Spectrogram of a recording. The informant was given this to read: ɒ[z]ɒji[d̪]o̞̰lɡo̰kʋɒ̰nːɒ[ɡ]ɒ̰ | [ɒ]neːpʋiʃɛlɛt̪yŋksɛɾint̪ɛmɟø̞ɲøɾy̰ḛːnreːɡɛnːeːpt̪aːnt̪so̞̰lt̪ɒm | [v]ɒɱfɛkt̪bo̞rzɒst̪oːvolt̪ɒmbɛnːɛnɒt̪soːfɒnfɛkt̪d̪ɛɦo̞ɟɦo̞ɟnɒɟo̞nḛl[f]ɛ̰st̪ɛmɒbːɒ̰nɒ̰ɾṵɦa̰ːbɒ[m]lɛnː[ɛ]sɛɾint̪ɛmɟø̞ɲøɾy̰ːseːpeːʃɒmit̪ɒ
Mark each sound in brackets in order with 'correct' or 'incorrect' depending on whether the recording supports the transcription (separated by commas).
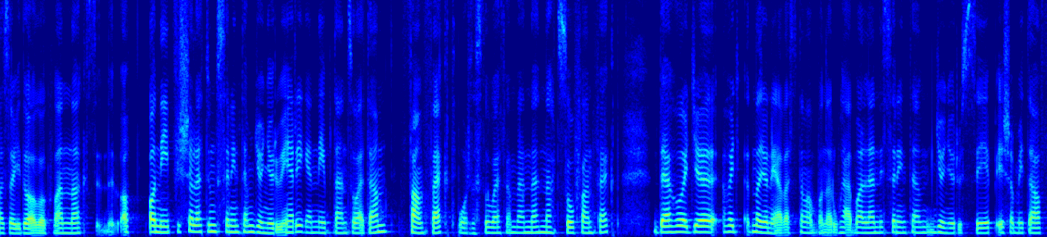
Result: correct, correct, incorrect, correct, incorrect, incorrect, incorrect, incorrect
